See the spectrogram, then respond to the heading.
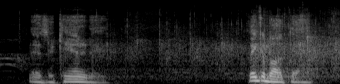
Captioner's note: applause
